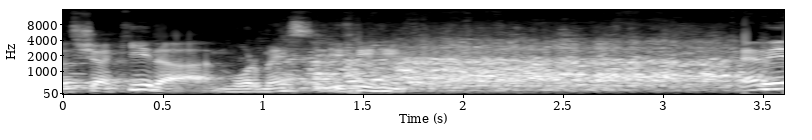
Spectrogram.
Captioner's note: audience laughs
